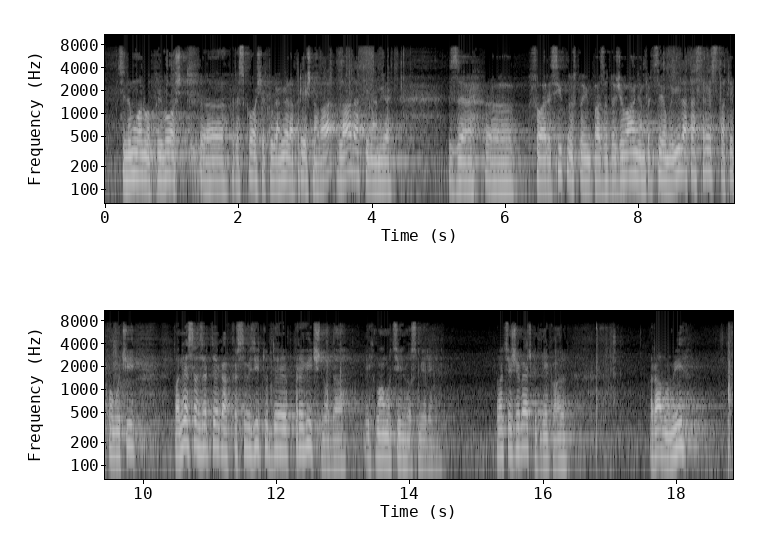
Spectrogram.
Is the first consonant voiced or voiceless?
voiceless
